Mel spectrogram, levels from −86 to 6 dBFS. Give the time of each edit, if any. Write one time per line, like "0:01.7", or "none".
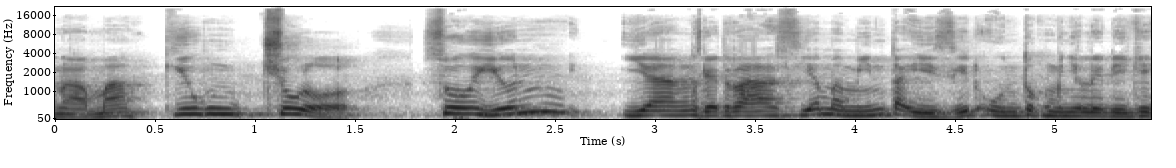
0:03.2

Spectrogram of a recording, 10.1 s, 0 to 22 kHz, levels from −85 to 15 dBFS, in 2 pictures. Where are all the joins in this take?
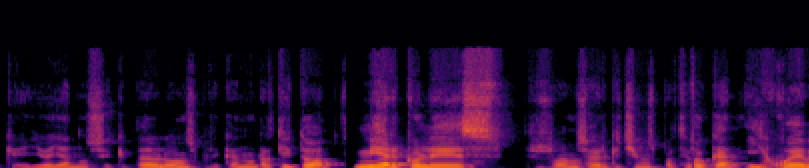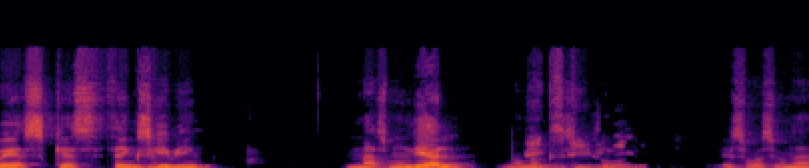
0:02.1
0:04.3
0:06.6
0:08.1

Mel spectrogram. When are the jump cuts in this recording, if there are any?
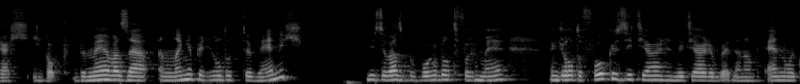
0:03.6

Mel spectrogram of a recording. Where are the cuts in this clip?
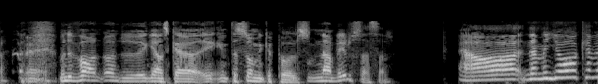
0:01.2
0:03.1

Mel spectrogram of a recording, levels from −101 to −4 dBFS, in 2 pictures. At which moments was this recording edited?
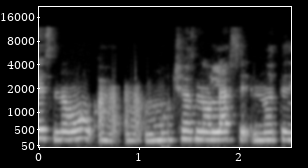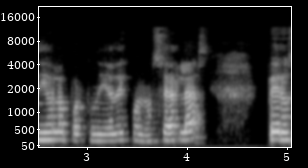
none

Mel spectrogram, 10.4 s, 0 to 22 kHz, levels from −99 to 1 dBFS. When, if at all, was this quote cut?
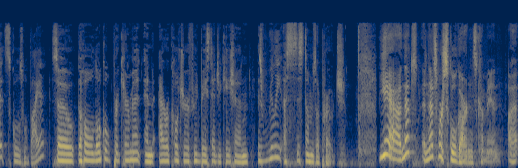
0:01.0
0:05.1
0:07.5

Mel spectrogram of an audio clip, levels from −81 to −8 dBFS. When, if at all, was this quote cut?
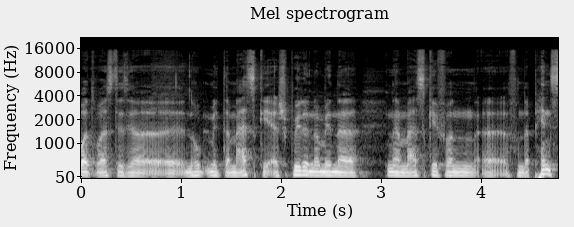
0:01.2
0:03.0

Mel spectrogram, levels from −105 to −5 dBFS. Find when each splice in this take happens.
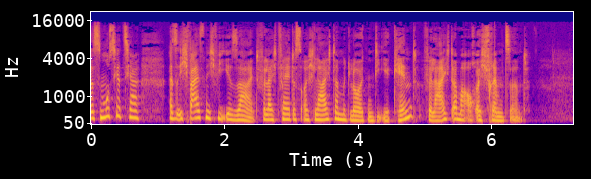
0:05.8

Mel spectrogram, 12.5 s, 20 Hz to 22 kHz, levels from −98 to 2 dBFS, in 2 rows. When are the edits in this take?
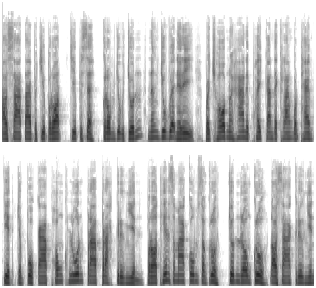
0:02.9
0:06.5
0:09.1

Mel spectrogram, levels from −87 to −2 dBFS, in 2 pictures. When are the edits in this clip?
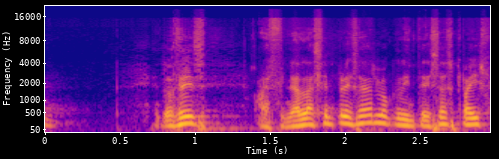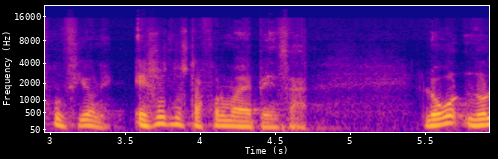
0:02.8
0:03.5

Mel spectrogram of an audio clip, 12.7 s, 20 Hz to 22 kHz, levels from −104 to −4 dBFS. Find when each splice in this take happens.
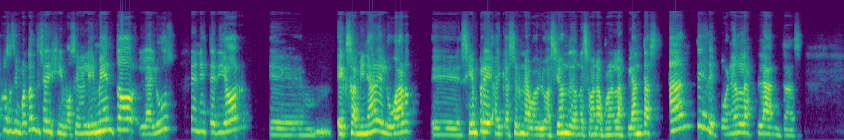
0:02.9

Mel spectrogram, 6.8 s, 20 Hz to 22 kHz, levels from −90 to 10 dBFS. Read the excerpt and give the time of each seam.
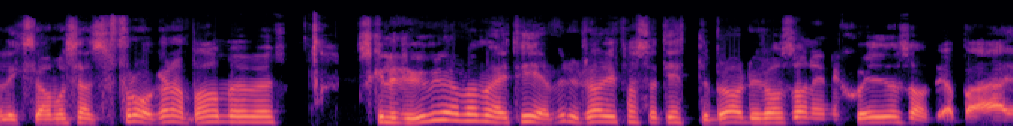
0:02.2

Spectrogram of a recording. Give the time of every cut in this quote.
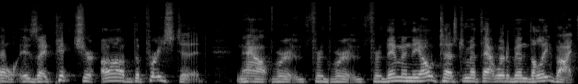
0:03.3

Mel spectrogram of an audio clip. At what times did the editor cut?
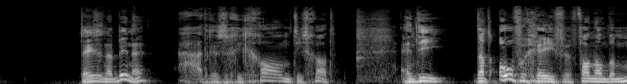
none

